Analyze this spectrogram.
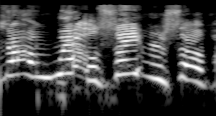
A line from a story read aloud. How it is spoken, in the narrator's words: I yelled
